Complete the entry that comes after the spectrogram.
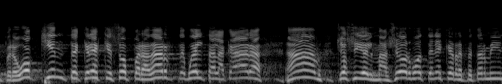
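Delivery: high-pitched pretend telling-off; mock indignant scolding. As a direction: play the affronted elder brother pulling rank. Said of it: "no para decirle". (reto indignado y fingido de hermano mayor)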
